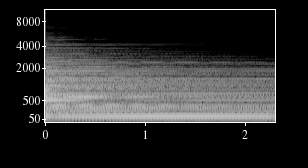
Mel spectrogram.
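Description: Grand piano: a chord struck right at the start, held and ringing, slowly fading.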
